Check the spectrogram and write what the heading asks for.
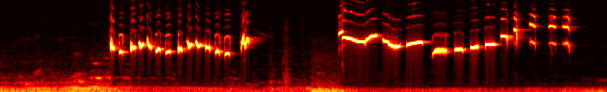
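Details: Orange-headed thrush, its song played to spur other birds into singing: two bursts of rapid, clear whistled notes, the second louder, opening high then wavering lower and rising again, with a short pause between.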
